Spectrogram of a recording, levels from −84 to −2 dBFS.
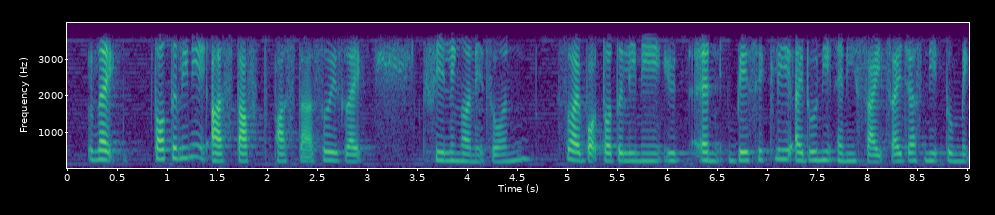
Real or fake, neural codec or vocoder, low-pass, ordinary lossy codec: real; none; 3.6 kHz; AAC, 32 kbps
